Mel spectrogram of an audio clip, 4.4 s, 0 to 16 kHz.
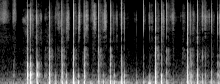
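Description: Fingertips and nails scratch and tap the cover of a small, solid black hardcover book with paper pages and a cloth or board cover, held in one hand on a table. About 23 quick, dry taps with short low thuds come through, mixed with bright, hissy scratching between them.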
